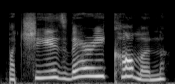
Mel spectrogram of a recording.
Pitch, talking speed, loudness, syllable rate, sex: 300 Hz, 170 wpm, -16 LUFS, 4.6 syllables/s, female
